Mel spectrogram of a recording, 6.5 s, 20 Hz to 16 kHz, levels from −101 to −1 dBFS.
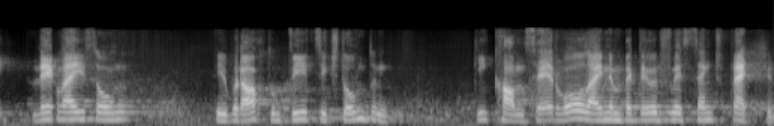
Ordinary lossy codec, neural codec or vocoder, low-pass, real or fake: none; codec, 16 kHz, 2 kbps, X-Codec, HuBERT features, trained on general audio; 7.2 kHz; fake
